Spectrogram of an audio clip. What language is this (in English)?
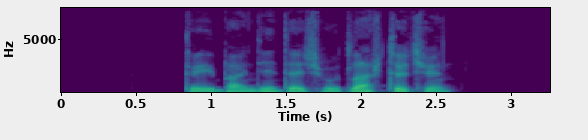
Mari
